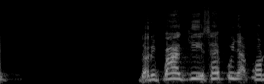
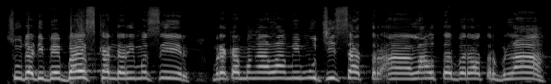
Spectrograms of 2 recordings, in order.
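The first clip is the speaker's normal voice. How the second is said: louder, building preaching; 3 semitones higher, 6 dB louder than usual. Acted. Preacher stirring the church about the parted sea, louder. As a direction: press the miracle home.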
